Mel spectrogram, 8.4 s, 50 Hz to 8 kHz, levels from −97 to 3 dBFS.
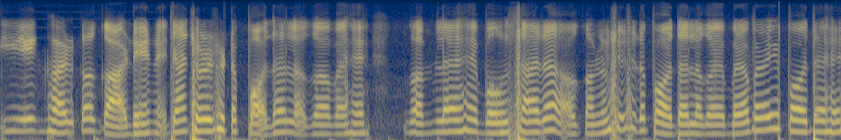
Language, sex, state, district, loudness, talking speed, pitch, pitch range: Hindi, female, Bihar, West Champaran, -18 LUFS, 190 wpm, 225 Hz, 200-245 Hz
